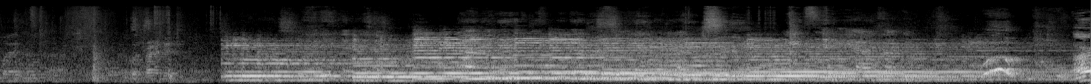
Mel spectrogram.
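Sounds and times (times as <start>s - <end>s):
guitar playing with the band at a live stand-up comedy show: 2.2s - 10.8s.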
